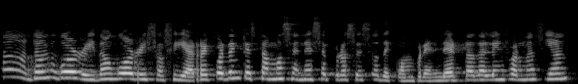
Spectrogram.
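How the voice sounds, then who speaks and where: A woman teaching an online English class, switching between Spanish and a Mexican-accented English, encouraging her students and slowly repeating their answers. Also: fairly high pitch, a little mellow. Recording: dull lo-fi video call audio.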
